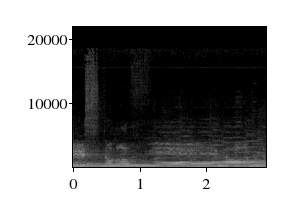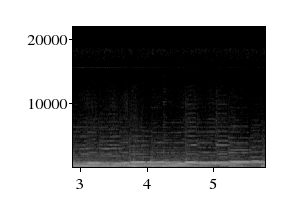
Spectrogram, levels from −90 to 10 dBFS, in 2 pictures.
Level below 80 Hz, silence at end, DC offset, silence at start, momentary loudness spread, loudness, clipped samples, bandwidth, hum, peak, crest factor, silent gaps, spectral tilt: -60 dBFS; 0 s; under 0.1%; 0 s; 3 LU; -37 LUFS; under 0.1%; 19 kHz; none; -24 dBFS; 14 dB; none; -6.5 dB/octave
